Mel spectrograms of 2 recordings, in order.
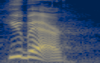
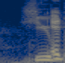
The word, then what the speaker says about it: Hebert: Iconetti, is it Ashley Hebert? – Nope. Hubert. – Hubert. – It's French.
